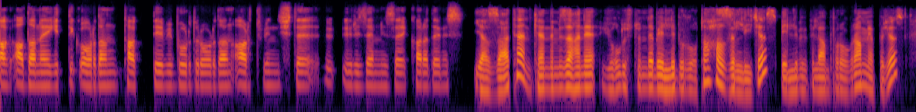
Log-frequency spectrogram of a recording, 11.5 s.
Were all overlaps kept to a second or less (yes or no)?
yes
